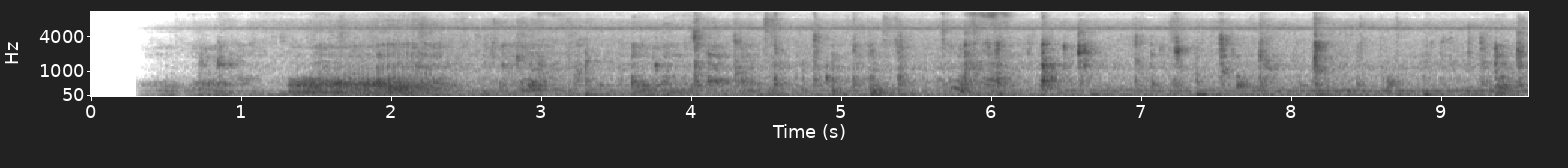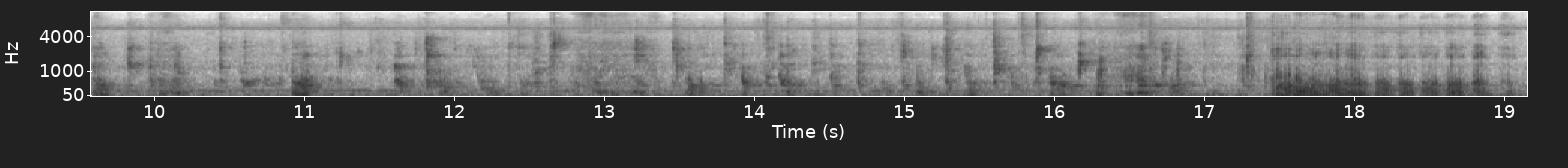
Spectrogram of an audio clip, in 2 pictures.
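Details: Two French Bulldogs, mother Ume aged five and daughter Roku aged four, indoors eating Fukushima peaches; low snorting and grunting breaths with wet chewing clicks and smacking throughout, louder near the end.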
